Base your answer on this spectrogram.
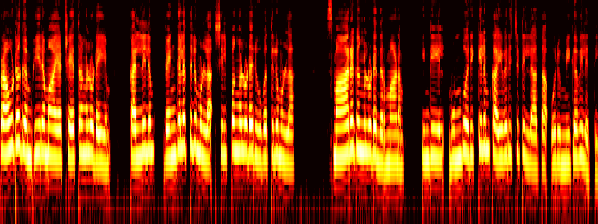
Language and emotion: Malayalam, neutral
